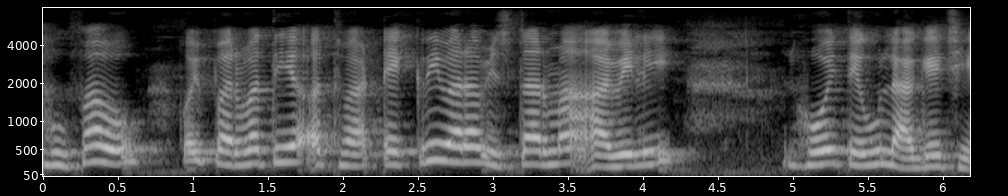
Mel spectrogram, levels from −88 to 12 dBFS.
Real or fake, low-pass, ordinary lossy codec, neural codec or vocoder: real; none; none; none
